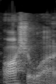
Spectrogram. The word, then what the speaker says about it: Oshawa: oshawa oshawa canada and oshawa is how you say i believe and it's just so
